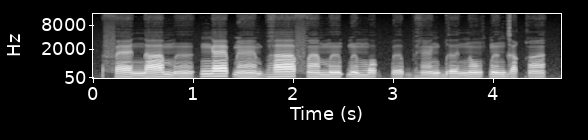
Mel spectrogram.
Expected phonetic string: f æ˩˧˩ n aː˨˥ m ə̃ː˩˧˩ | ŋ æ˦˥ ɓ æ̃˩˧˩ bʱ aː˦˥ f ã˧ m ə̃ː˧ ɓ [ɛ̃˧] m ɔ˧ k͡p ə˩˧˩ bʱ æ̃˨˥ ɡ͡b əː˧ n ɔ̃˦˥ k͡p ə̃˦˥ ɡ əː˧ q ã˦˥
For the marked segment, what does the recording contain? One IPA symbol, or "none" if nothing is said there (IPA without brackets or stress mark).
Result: ə̃˧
